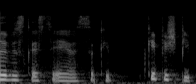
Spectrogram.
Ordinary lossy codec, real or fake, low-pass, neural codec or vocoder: MP3, 64 kbps; real; 9.9 kHz; none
